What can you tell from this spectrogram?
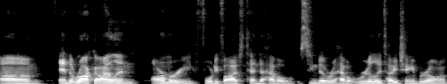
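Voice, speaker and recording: Fairly quick, fairly even speech from a man with a fairly high voice and a Southern US accent, on a very clean recording with a silent background. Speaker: live stream host. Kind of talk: casual chat. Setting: live stream. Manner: halting.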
